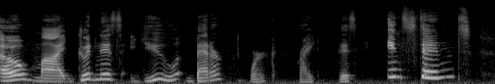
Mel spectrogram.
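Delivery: put-on sassy, bossy scolding, slow and drawn-out. Recreating yelling at a car to make it work, mock-sassy. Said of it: "And I get really sassy".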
